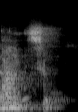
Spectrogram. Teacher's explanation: high pitch accent on pan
